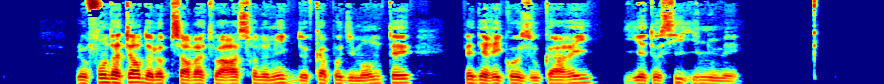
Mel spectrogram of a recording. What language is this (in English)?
French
